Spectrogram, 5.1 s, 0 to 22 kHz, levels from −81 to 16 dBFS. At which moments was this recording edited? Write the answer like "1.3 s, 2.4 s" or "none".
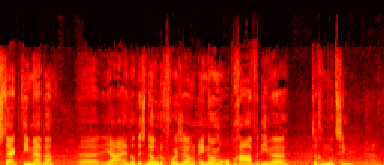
2.6 s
